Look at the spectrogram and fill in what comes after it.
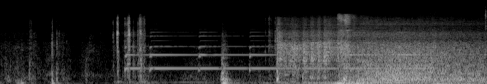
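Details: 1999 Ford F-150 XL, 215,000 miles, after new exhaust pieces (muffler, Y-pipe) were installed: a chime, then the engine cranks, catches and settles into a steady, even run with no exhaust puffing or ticking.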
